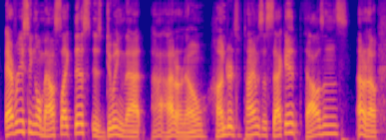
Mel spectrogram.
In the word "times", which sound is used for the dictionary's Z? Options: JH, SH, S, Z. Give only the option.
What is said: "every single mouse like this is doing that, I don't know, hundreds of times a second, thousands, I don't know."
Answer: Z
